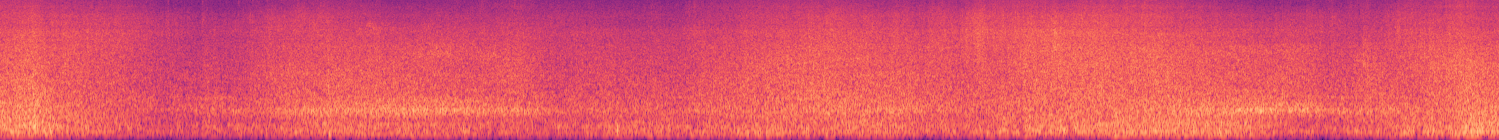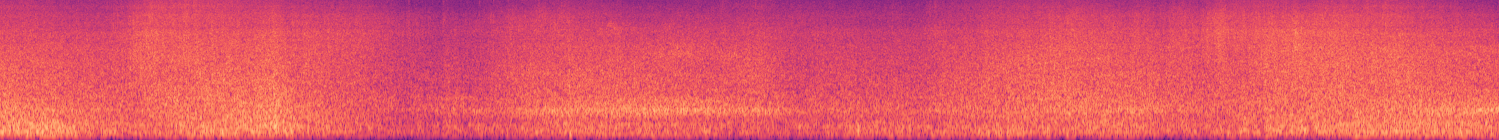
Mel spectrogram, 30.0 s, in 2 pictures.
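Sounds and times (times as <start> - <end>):
wind: 0.0 - 29.9.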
